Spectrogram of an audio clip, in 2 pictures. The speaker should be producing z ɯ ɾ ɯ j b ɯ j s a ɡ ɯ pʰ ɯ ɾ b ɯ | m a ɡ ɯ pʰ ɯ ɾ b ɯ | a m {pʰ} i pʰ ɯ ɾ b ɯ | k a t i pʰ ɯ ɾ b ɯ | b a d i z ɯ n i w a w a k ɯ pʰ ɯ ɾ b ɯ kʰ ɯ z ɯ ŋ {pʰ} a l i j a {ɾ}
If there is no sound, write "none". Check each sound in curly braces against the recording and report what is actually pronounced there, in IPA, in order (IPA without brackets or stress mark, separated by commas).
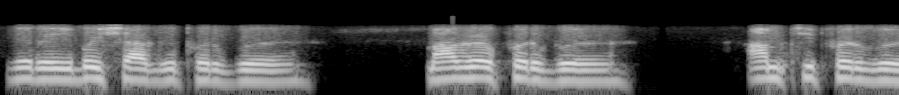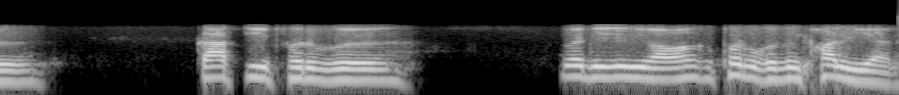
tʰ, pʰ, ɾ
